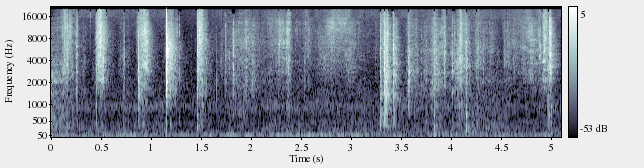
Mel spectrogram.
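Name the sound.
shuffling a deck of tarot cards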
